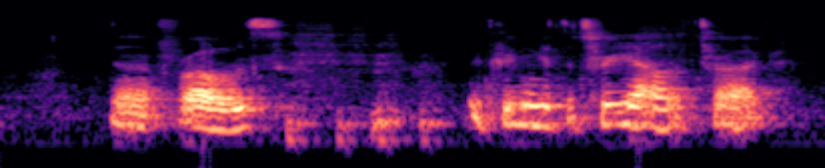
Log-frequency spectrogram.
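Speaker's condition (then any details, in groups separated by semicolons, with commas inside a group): Parkinson's; diagnosed at age 44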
